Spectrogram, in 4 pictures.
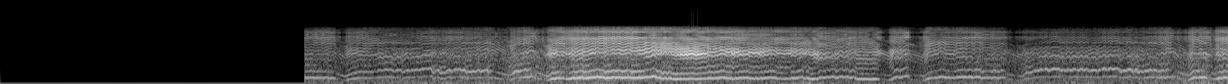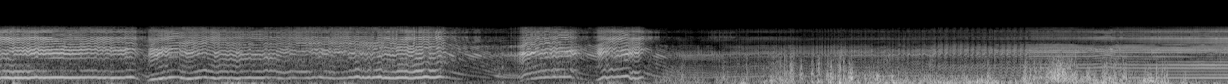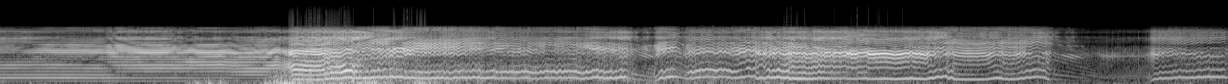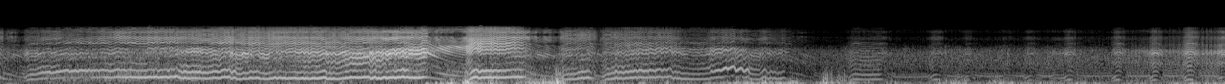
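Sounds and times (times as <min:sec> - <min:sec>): rc truck nitro engine revving: 0:03.0 - 0:49.0.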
